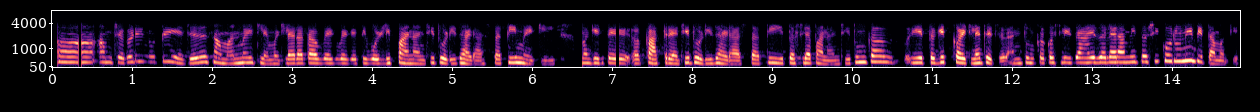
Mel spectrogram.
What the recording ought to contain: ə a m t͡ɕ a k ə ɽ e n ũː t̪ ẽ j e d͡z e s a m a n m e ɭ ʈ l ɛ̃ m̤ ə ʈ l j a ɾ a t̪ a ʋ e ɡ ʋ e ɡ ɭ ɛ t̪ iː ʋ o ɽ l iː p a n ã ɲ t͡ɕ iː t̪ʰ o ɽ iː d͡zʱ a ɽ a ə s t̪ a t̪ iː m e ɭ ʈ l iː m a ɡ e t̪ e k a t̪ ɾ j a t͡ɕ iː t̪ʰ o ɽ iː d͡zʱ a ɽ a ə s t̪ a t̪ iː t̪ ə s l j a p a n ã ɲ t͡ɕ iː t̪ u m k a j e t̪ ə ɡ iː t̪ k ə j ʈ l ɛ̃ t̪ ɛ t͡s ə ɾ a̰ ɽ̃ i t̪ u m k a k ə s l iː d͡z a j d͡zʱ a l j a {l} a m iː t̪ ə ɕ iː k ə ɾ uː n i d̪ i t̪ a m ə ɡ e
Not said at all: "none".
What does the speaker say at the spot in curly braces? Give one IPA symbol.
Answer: ɾ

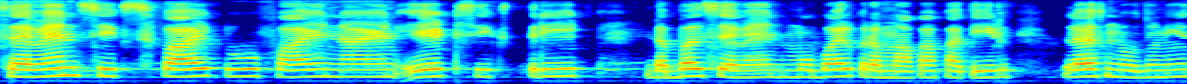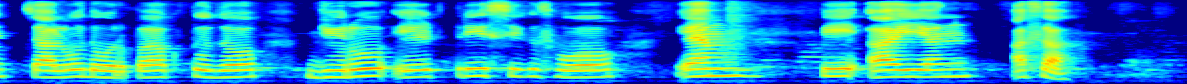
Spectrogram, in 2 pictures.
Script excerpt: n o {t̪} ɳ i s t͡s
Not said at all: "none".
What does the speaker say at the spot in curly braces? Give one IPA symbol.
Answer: d̪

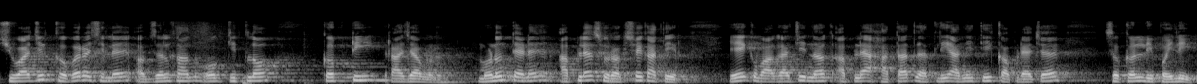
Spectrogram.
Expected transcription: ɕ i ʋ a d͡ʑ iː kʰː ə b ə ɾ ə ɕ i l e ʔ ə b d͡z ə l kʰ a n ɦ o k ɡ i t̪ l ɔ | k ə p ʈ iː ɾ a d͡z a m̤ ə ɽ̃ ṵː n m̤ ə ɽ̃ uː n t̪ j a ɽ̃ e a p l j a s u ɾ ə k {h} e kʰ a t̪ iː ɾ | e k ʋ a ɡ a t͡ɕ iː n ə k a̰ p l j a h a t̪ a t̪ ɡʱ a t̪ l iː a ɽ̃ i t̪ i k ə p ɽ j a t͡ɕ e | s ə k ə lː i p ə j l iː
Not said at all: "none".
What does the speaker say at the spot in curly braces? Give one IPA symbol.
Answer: ʂ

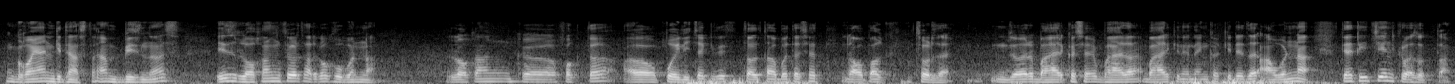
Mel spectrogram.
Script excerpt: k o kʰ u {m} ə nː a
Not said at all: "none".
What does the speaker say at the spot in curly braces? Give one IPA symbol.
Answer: b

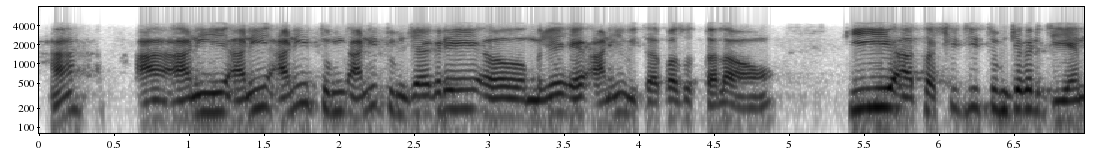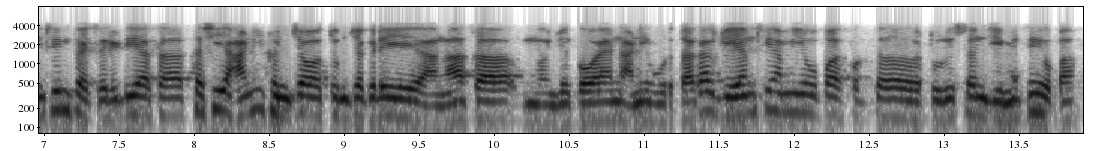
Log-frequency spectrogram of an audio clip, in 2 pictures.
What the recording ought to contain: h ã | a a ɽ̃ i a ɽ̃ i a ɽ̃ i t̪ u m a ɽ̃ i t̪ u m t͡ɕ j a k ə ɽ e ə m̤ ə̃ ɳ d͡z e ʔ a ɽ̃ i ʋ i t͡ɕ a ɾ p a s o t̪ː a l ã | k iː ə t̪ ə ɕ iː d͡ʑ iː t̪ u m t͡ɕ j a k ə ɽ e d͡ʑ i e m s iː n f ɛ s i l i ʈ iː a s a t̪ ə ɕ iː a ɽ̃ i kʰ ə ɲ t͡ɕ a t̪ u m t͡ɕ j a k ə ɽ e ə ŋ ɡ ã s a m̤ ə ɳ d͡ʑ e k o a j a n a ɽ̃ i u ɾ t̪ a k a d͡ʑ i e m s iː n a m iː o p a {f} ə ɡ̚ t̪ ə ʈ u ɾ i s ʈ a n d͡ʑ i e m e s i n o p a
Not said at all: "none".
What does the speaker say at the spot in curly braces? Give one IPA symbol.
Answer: f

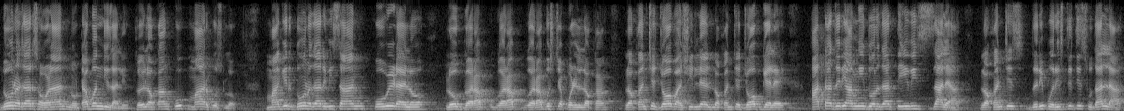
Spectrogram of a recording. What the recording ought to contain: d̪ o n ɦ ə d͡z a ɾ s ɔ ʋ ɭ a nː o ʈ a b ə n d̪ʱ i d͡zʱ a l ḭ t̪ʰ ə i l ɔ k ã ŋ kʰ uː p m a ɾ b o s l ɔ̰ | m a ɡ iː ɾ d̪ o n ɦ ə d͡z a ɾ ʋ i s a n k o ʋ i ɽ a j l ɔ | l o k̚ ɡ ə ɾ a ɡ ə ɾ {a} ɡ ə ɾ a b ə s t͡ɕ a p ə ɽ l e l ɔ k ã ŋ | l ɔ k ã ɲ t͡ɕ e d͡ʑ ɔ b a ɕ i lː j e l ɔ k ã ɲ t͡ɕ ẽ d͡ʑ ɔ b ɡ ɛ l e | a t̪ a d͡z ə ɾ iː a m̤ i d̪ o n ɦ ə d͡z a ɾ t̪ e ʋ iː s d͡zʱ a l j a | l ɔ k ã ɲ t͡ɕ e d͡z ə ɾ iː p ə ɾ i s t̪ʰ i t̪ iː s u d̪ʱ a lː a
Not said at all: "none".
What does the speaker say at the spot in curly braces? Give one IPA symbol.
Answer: a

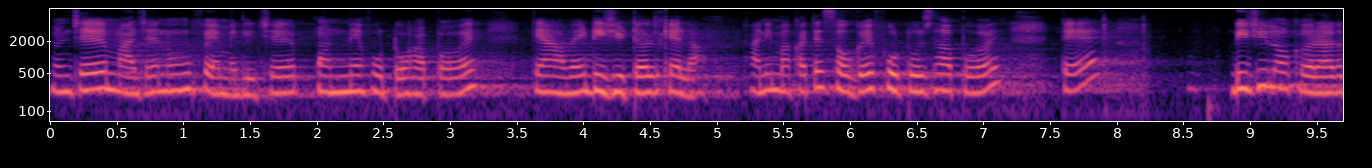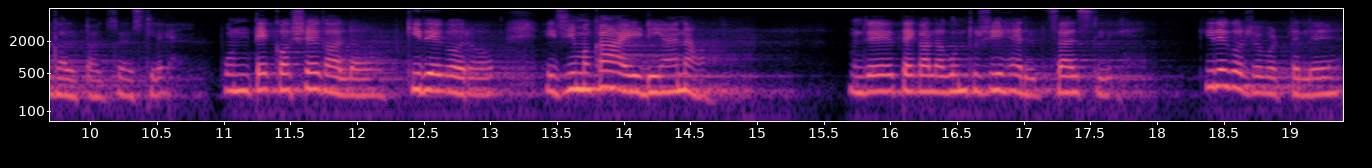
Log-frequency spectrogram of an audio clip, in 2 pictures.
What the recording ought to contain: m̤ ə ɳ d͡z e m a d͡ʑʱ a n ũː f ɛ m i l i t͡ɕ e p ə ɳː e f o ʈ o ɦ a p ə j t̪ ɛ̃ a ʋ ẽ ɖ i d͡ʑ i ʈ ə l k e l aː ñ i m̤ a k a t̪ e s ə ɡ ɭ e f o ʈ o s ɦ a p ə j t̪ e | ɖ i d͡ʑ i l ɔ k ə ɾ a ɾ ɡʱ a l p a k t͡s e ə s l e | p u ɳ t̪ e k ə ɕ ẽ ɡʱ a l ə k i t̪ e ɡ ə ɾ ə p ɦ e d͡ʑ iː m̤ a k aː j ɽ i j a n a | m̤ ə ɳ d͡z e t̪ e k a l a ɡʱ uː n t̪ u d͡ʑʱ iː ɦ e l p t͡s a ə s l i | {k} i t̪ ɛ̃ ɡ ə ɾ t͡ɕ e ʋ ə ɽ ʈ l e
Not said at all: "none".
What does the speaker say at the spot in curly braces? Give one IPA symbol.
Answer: k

